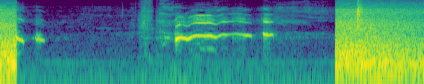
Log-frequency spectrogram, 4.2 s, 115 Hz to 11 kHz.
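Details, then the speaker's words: 1985 Corvette C4 after carburetor swap and 3-core radiator install, electric radiator fan switched on: quiet, then a sudden steady strong rush of air, no rattle or whine; normal fan operation. "And let's flip our switch. And our fan should come on. Yep. Man, dude, that thing blows, too."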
